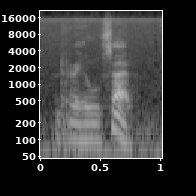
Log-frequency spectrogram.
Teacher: la h intermedia tampoco impide la formación del diptongo en ese caso está formado por una vocal abierta la vocal · está formado por una vocal abierta, que es la vocal E, y una vocal cerrada, la vocal U. En cambio, si se repiten las vocales, no habrá diptongo.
